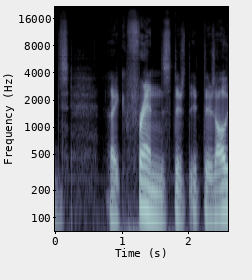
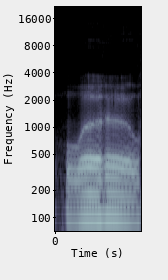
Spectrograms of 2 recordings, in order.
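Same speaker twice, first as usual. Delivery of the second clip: mock sarcastic, unimpressed kid voice, drawn-out; 2 semitones lower, 5 dB quieter than usual. Retelling a seven-year-old's reaction to a toy: sarcastic unimpressed "whoa". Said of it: "the amount of sarcasm".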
